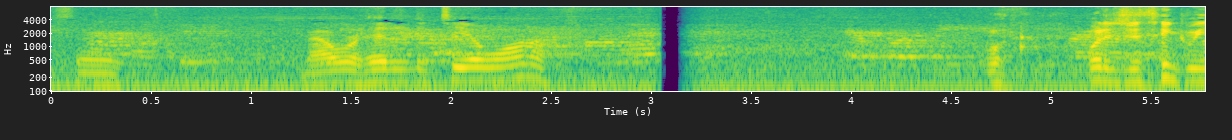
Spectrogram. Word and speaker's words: Tijuana: I live in Tijuana. Okay. I have to pronounce it right.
